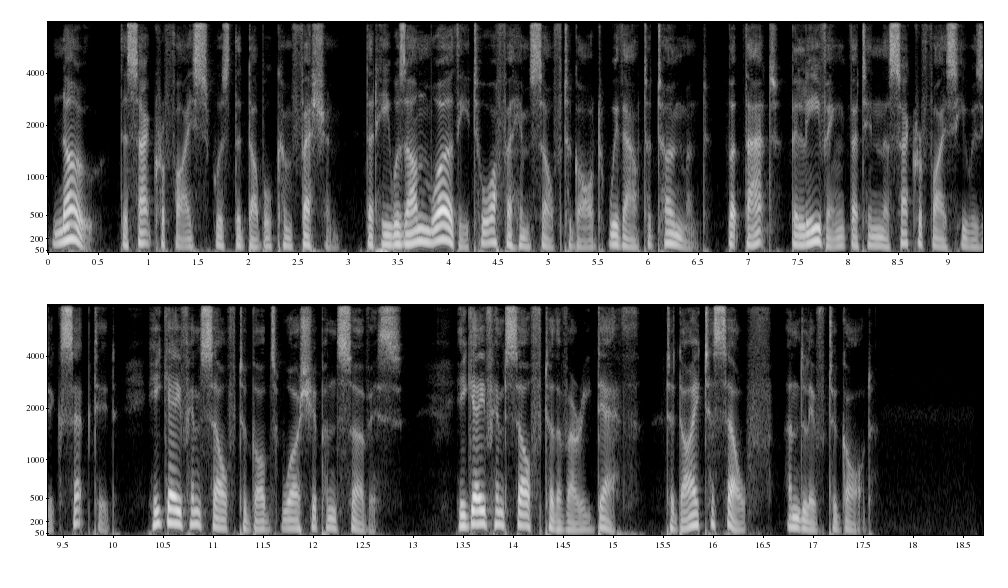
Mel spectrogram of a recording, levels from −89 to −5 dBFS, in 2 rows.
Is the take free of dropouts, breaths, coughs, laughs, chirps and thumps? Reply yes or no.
yes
